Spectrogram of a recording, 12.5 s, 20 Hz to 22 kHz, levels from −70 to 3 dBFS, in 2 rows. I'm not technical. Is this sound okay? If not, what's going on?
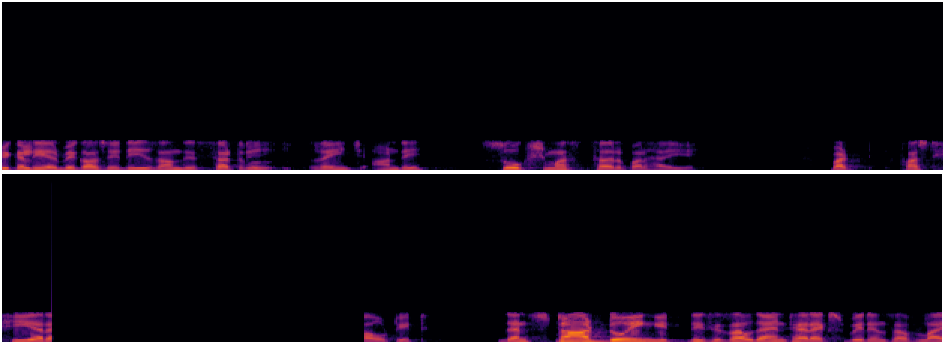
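No. The whole recording sounds as though it came through a Bluetooth headset using the CVSD headset codec. This phone-call format keeps nothing above about 3.8 kHz, so the speech sounds thin and boxy. Its crude one-bit coding can't keep up with sharp, loud sounds, so s sounds come out scratchy and a gritty hiss sits under everything. Unlike a plain muffled recording, you hear this roughness as well as the missing treble.

There is also an audio dropout to silence from 6.60 to 8.69 s, just over two seconds, right after "first hear". The sound stops dead and returns at "it then start doing", and whatever was said in between is lost. The gap is total silence with no background noise at all, which is what separates it from someone simply pausing. The likely cause is that the input briefly disconnected or was muted while recording carried on.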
